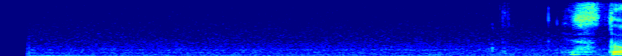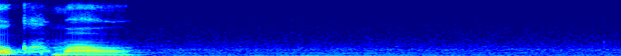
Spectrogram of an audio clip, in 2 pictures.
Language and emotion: Russian, neutral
